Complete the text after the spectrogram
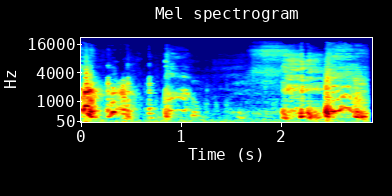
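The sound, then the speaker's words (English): A person coughs repeatedly, a series of harsh, rough bursts with brief pauses between them, growing more forceful and clustered toward the end. “There's a lot of coughing here, and I don't.”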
